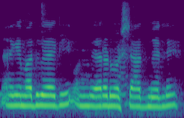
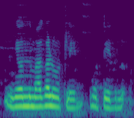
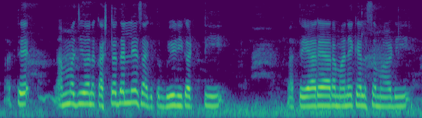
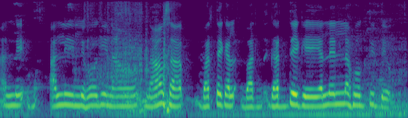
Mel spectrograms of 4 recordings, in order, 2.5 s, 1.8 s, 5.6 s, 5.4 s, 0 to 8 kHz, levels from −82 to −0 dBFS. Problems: background sounds at intervals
